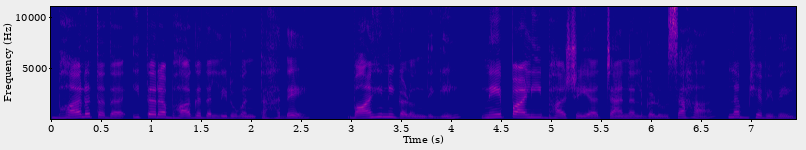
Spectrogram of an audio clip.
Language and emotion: Kannada, neutral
